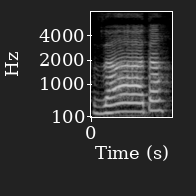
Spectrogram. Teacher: इसी तरह ज़ाता, ज़ाल ज़बर अलिफ ज़ा, अलिफ मद्दा, अलिफ से पहले वाले हरफ पर ज़बर 1 अलिफ के बराबर लंबा करेंगे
